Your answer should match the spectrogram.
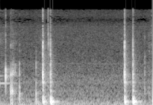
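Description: Several light, sharp clicks of computer input, a few in the first second and a pair near the end, with quiet room tone between them.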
